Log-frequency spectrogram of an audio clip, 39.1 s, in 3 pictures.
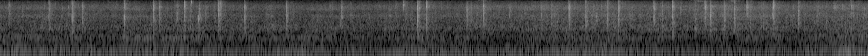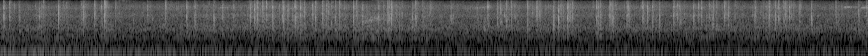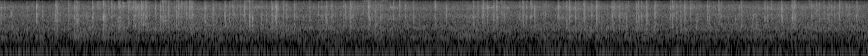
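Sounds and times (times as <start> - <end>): raindrops ticking on surfaces: 0.0 - 39.0.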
